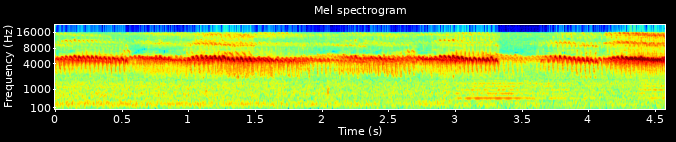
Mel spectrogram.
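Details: Flock of Bohemian waxwings feeding in a rowan tree on a grey December day in a yard beside a road in Pushkin, St Petersburg, Russia; steady, high-pitched, shimmering trilled chorus running without pause, with a faint low hum beneath.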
